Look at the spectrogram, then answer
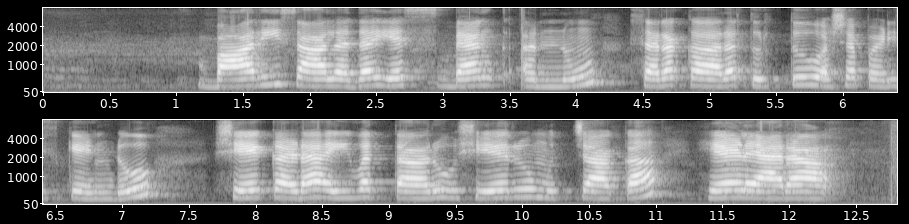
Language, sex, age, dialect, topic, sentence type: Kannada, female, 56-60, Central, banking, statement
